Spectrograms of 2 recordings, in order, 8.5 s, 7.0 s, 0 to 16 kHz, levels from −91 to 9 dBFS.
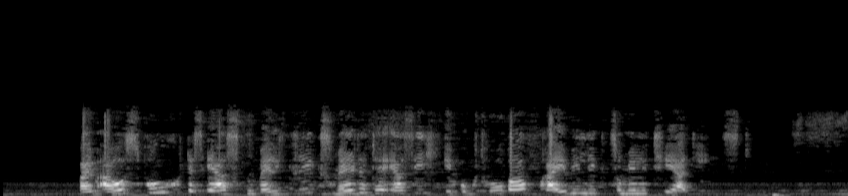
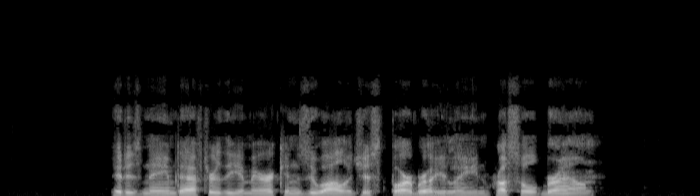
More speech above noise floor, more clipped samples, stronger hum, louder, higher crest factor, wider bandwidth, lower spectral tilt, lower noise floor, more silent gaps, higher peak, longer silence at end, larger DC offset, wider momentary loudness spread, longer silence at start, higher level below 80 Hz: second, 45 dB vs 65 dB; neither; neither; first, -20 LUFS vs -24 LUFS; about the same, 22 dB vs 22 dB; second, 7 kHz vs 9.6 kHz; about the same, -4.5 dB/octave vs -5.5 dB/octave; second, -67 dBFS vs -88 dBFS; neither; about the same, -2 dBFS vs -4 dBFS; second, 0.7 s vs 1.1 s; neither; first, 23 LU vs 10 LU; second, 0.8 s vs 1.15 s; about the same, -62 dBFS vs -58 dBFS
